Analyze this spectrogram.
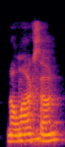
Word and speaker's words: naloxone: even know you you it's pronounced like you said it naloxone okay um which is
